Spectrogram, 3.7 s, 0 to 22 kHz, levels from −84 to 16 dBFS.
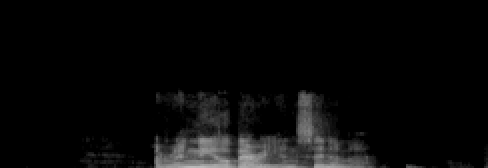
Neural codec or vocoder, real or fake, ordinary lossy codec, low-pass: none; real; Opus, 32 kbps; 9.9 kHz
